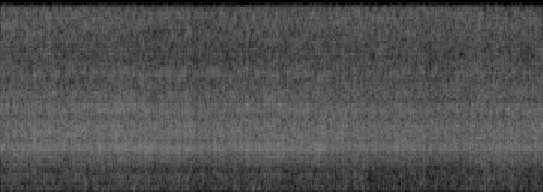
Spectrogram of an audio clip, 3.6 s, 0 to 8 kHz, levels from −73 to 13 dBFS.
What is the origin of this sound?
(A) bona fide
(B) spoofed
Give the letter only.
A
